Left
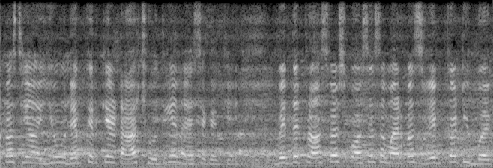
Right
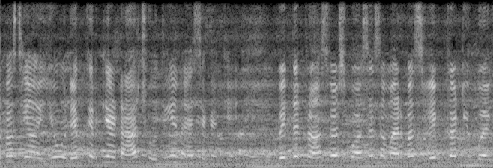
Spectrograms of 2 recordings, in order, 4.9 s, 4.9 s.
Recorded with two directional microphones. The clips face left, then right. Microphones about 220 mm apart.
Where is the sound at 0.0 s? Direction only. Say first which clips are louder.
Left 1 dB; 50° left (ahead or behind).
